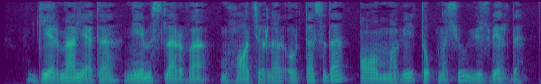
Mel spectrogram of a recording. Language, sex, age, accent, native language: Uzbek, male, 18-24, Surxondaryo, Uzbek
